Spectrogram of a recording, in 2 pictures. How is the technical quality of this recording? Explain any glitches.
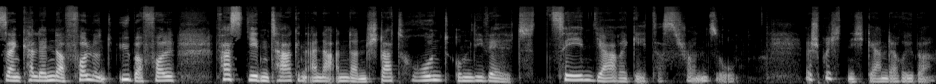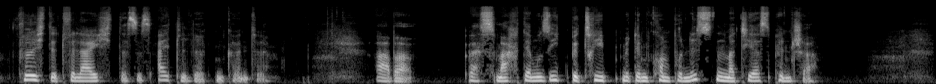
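The recording is speech carried over a lossy network link. Brief packet-loss damage clusters around 2.1 s and 6.4 s, with isolated instances later.

The main fault is a lost packet rebuilt from error correction. It occurs at 2.07–2.09 s, at 2.15–2.17 s just after "voll und übervoll", at 4.25–4.27 s just before "um die", and at 6.35–6.45 s. It recurs at 11.28–11.30 s between "vielleicht dass es eitel" and "wirken könnte", and at 16.48–16.50 s. In each case the next packet carried a low-bitrate duplicate of the missing audio, which the decoder played instead. Nothing drops out, but each 20 ms stretch turns momentarily rough and grainy. The 60 ms stretch at 6.35 s fits three consecutive losses.

Short concealed packet loss appears at 2.11–2.15 s and 6.47–6.51 s. Here about 20 ms of audio arrived too late and no backup copy existed. 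The decoder extrapolated the preceding sound to fill roughly 15–18 ms, then crossfaded into the real signal. This is heard as a brief smear or wobble. Each one sits right beside an error-corrected patch, so these two moments sound like a compact burst of degradation.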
